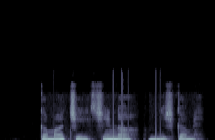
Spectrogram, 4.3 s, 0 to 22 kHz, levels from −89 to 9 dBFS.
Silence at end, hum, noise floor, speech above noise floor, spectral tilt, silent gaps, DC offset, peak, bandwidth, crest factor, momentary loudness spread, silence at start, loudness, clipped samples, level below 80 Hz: 0.4 s; none; -85 dBFS; 58 dB; -4.5 dB/octave; none; under 0.1%; -16 dBFS; 9.4 kHz; 12 dB; 10 LU; 0.8 s; -28 LUFS; under 0.1%; -58 dBFS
